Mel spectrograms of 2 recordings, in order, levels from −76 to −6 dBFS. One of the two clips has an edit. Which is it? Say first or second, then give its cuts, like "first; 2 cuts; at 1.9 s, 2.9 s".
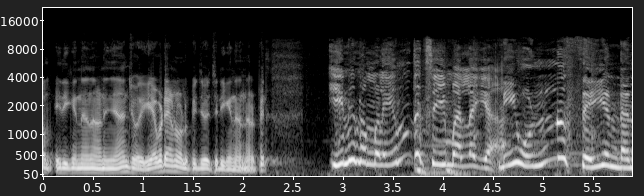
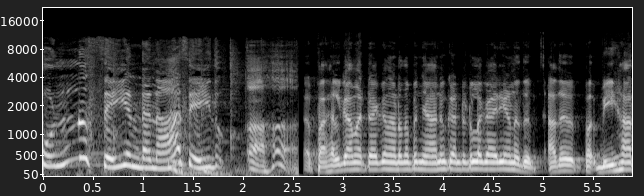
second; 1 cut; at 2.6 s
